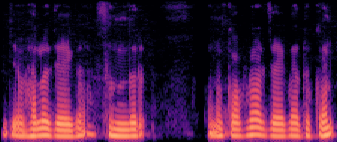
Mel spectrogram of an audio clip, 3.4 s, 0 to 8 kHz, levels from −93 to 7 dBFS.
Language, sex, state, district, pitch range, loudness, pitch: Bengali, male, West Bengal, Malda, 135-155 Hz, -16 LUFS, 135 Hz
